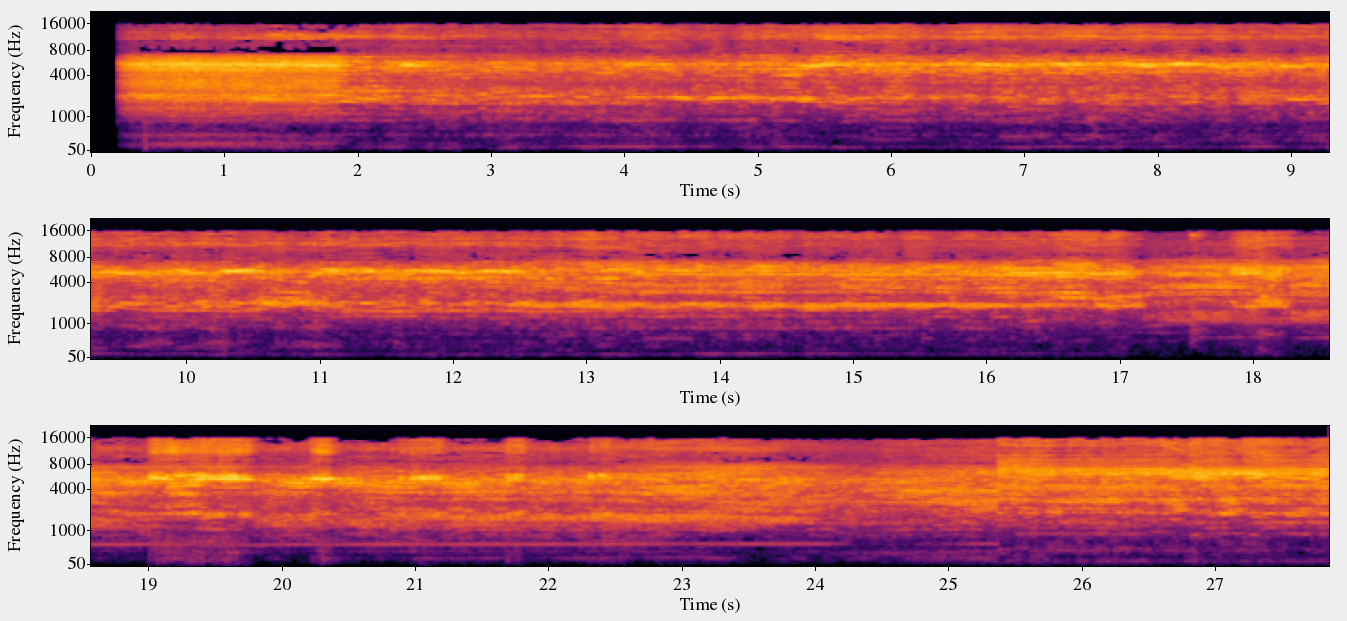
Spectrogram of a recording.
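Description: Electric angle grinder with a thin cut-off disc cutting through a steel-tube bicycle handlebar clamped in a vise: a steady high whine with the grating hiss of the disc biting into the metal.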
